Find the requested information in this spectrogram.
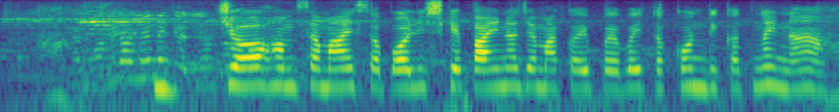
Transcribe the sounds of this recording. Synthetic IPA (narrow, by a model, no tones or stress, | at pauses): d͡ʒʌɦʌmsəmajsʌboliskepajnʌd͡ʒʌmakəipəɾbəjt̪ʌkond̪ikːət̪nəjnʌ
